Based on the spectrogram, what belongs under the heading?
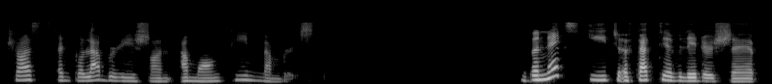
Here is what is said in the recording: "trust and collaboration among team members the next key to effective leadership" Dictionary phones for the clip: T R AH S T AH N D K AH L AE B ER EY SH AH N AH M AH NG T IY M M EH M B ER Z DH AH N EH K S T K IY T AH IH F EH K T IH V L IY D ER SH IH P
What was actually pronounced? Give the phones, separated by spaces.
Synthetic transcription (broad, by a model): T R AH S T AH N D K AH L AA B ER EY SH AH N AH M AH NG T IY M M EH M B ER S DH AH N EH K S T K IY T AH IH F EH K T IH V L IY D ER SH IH P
